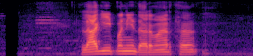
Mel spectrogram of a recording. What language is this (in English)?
Nepali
